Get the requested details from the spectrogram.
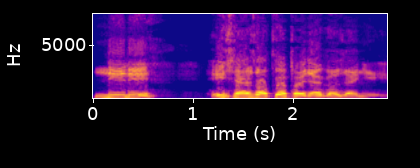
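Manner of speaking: thundering, booming voice. Narrator reads one man's line as he seizes another, in a thundering voice. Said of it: "mondta egyik mennydörgő hangon".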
